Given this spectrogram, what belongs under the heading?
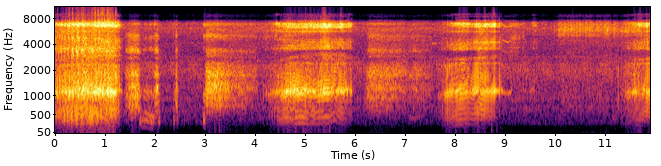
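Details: Very loud, rough snoring with rattling inhalations and a whistling, groaning tone, repeating with each breath; frightening-sounding snoring.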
